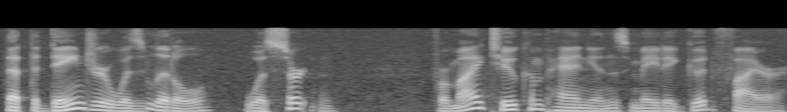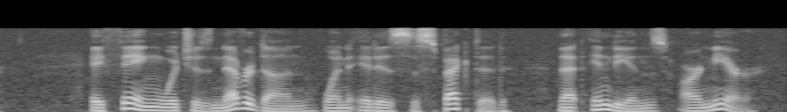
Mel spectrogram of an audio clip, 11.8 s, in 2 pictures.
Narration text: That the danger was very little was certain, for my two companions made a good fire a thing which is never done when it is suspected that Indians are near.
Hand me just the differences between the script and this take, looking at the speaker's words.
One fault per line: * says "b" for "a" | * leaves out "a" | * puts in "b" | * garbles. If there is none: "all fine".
* leaves out "very"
